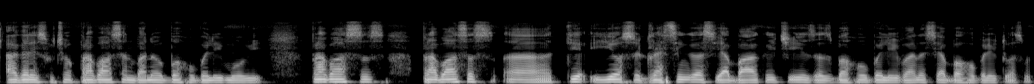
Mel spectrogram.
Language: Kashmiri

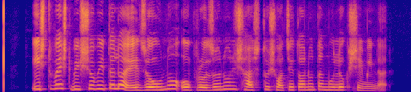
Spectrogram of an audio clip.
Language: Bangla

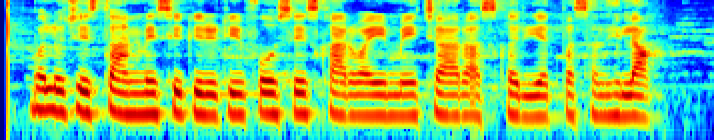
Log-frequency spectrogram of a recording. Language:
Urdu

